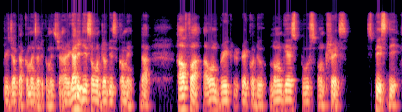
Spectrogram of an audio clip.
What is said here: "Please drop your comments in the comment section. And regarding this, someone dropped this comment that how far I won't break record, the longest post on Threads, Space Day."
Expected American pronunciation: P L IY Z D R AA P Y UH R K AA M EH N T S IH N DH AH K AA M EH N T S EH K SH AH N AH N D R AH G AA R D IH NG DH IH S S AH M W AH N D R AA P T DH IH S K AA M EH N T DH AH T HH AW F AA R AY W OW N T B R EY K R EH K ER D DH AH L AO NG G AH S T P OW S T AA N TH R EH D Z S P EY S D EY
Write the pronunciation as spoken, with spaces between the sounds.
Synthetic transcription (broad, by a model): P L IY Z D R AA P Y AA K AA M EH N T S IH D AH K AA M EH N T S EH SH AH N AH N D R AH G AA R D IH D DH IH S S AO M W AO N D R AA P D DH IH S K AA M EH N T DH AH T HH AW F AA AY W OW N T B R EY K R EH K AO D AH L AO NG G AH S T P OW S AA N T R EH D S S P EY S D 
